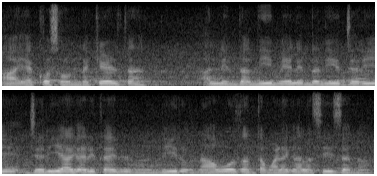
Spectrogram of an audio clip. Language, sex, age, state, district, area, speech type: Kannada, male, 45-60, Karnataka, Ramanagara, urban, spontaneous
